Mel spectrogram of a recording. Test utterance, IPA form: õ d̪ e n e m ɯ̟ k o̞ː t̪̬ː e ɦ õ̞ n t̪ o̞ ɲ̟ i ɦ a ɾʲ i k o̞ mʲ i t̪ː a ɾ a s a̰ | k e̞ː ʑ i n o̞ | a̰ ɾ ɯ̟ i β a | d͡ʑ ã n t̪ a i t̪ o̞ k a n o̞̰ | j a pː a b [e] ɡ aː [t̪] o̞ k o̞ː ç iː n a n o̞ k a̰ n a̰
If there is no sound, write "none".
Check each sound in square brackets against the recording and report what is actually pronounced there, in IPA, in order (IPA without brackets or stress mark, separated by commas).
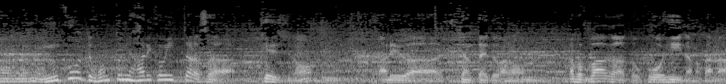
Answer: a, t̪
